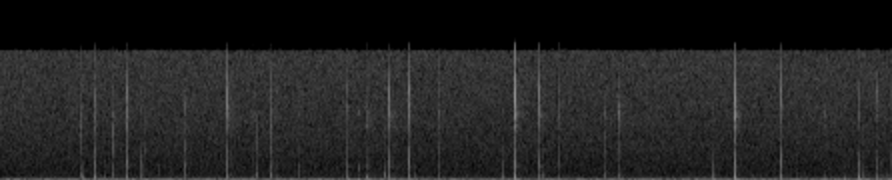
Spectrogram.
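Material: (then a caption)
Mirror glass. Long nails tap and scratch the cap of a rigid pink mushroom covered in small mirror tiles. Quick, sharp clicks with bright high tips come in an uneven stream over a steady low hum, each one dying away almost at once.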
